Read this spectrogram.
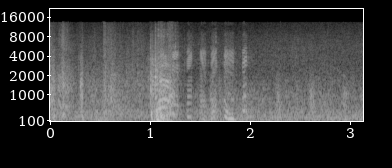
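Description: A gun fires a short burst of shots.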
